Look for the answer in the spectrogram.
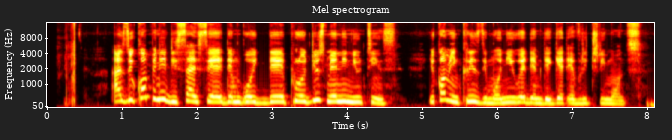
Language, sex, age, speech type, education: Nigerian Pidgin, female, 15-29, spontaneous, tertiary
